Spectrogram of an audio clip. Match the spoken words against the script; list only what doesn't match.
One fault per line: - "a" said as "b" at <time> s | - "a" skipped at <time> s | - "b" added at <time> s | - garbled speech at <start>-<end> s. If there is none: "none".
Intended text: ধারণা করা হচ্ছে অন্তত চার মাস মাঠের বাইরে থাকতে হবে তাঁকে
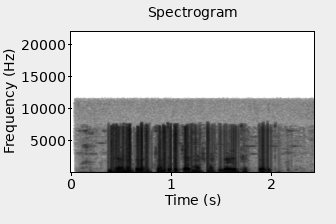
none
